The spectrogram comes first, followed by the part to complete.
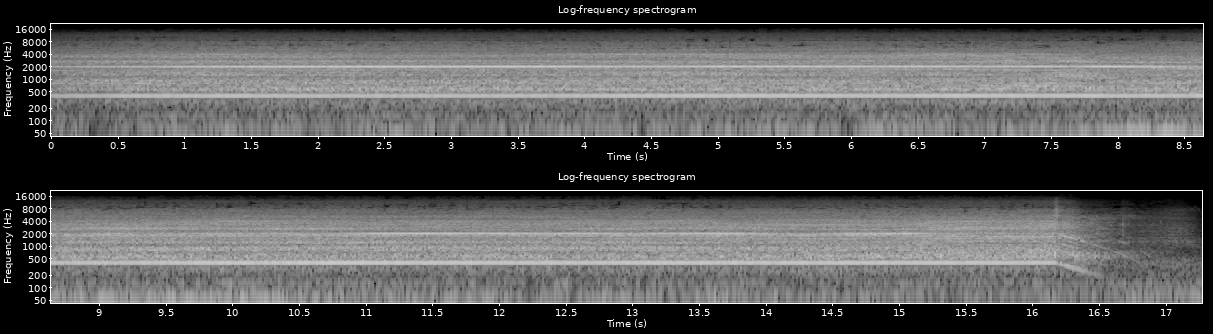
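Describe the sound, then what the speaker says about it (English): A heat gun blows steadily over marble-effect epoxy resin for outlet covers, a loud continuous whine with an even airy roar that holds for about sixteen seconds before cutting off abruptly. "when I'm using the heat gun, how it just kind of mixes everything around a little bit more to give it more of that marble look"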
